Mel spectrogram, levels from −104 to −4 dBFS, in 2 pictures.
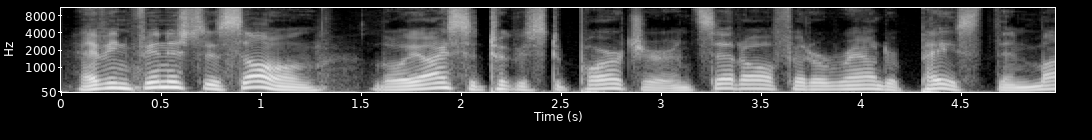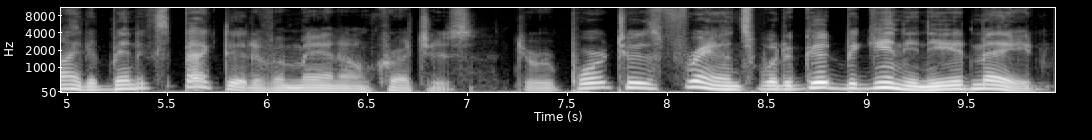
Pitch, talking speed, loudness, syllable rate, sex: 140 Hz, 225 wpm, -18 LUFS, 5.5 syllables/s, male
